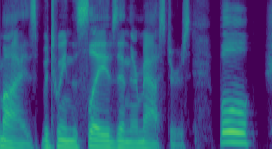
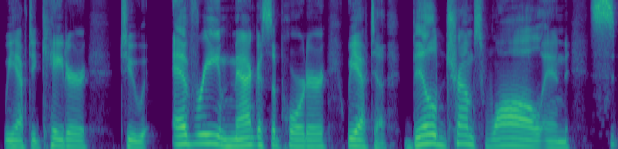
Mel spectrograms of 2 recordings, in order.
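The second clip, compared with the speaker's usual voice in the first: ordinary talk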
